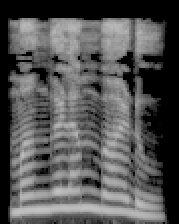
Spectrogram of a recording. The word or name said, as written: ಮಂಗಳಂಬಾಡು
